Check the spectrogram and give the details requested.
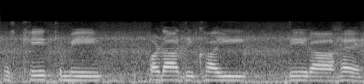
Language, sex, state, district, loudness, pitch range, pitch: Hindi, female, Haryana, Charkhi Dadri, -14 LUFS, 190-200 Hz, 190 Hz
